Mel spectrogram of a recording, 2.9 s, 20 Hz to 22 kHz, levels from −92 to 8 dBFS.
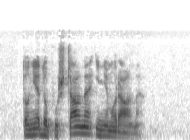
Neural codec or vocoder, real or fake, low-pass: none; real; 9.9 kHz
